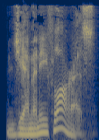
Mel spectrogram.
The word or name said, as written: geminiflorous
